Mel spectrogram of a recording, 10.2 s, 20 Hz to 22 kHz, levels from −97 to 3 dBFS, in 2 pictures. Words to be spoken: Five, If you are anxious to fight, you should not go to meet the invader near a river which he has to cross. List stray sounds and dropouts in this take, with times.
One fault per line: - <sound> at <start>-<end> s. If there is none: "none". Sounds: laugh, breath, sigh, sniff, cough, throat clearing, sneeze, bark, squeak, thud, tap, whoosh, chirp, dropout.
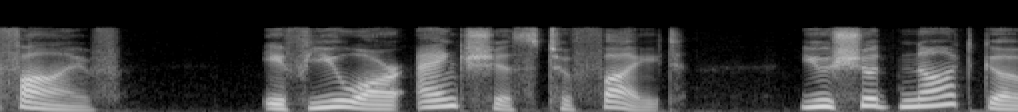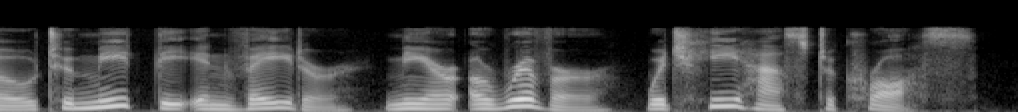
none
